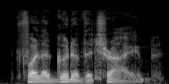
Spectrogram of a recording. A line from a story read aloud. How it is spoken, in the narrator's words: Stilgar growled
